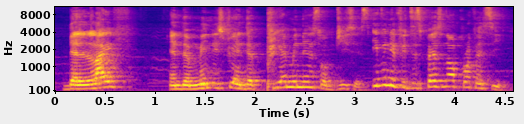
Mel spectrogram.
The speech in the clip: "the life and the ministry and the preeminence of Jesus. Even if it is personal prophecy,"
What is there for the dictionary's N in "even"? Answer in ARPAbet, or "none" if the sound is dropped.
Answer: N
